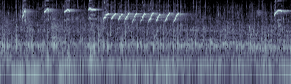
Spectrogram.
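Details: Oriental white-eye, a master recording for pet bird training: a few thin high whistles, then an evenly spaced trill of about a dozen sharp notes and one final chirp, with a low hum.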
